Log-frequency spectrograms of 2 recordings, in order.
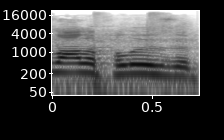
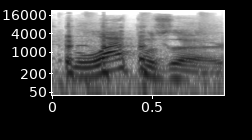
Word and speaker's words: Lollapalooza: It's called Lollapalooza, but we've known that since 1993. – Lapita dapita dapita. – Yeah, but Eric pronounces it like an Indian tribe, like Lapaza or something.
